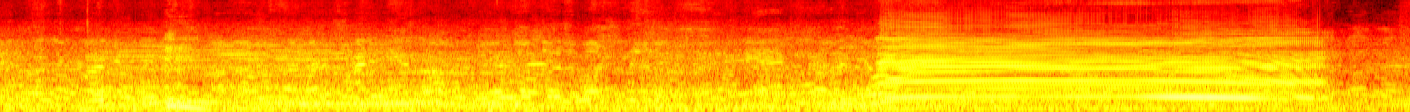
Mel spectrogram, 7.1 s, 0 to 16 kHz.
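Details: Sahiwal bull calf at a Narsingdi cattle market, Bangladesh, 31 January: a long, steady, low-pitched moo lasting about two seconds near the end, over busy market noise and men talking.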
